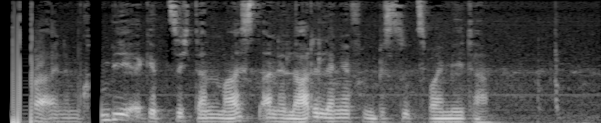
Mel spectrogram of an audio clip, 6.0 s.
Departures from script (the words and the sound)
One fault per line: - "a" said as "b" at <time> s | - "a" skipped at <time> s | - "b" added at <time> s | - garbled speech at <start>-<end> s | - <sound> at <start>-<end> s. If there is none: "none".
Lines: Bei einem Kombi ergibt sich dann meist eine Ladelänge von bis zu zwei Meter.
- dropout at 0.9-1.0 s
